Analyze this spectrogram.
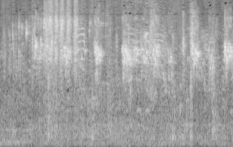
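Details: A weak one-day-old society finch chick being hand-fed gives harsh, raspy high begging bursts in quick uneven runs, each about half a second long, with faint handling rustles between them.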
